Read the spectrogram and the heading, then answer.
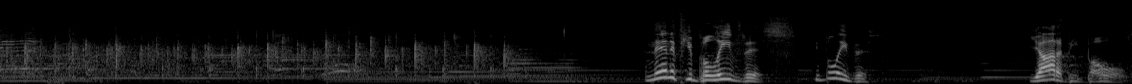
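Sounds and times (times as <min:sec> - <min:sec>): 
audience clapping hands: 0:00.0 - 0:05.5
speech: 0:06.5 - 0:08.9, 0:10.3 - 0:11.3.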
